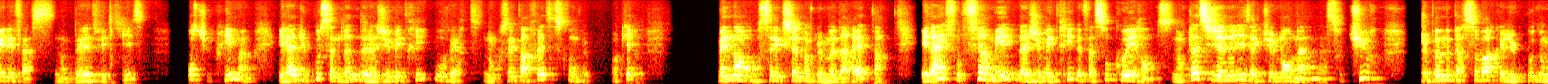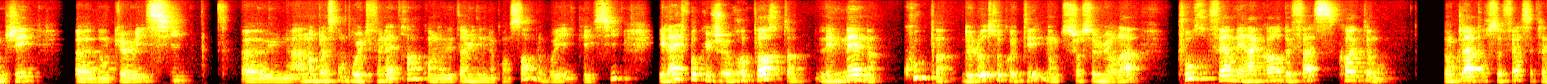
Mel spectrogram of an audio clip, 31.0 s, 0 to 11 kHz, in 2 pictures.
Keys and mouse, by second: 2.0-2.8 middle drag, 8.1 click, 8.8-9.1 shift+middle drag, 9.4-9.8 middle drag, 10.0 shift+middle drag, 10.6-11.2 middle drag, 11.6 middle click, 12.1 shift+middle drag, 13.8 middle drag, 15.1 middle drag, 15.7 shift+middle drag, 16.8 middle drag, 17.2 shift+middle drag, 18.1 right click, 18.8 right click, 19.6 right click, 20.2 right click, 21.2 right click, 21.7 right click, 22.1 middle drag, 23.0 right click, 23.8 middle drag, 27.1 middle drag, 28.6-29.6 middle drag.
